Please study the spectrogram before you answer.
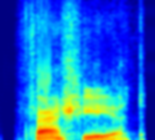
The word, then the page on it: fasciate: American English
